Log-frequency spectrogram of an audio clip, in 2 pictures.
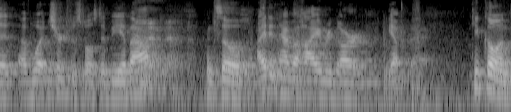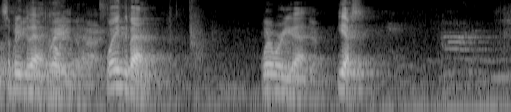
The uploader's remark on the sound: The following audio comes from the National Disciple Making Forum.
